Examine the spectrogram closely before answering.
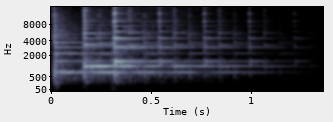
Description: Graceful, notifications; Explay

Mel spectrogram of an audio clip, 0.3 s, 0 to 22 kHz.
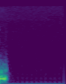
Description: Keypress Spacebar; Meitu T8

